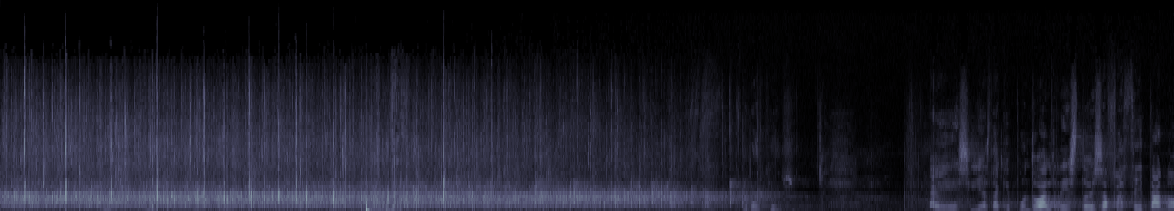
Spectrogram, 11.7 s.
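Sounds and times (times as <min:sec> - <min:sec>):
audience applause: 0:00.0 - 0:07.8
speech: 0:07.5 - 0:08.1, 0:09.3 - 0:11.7.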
